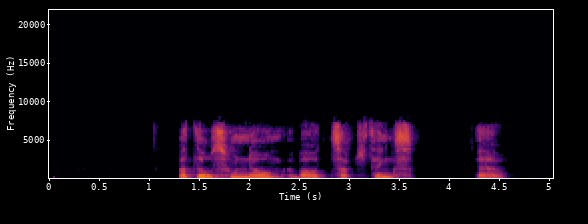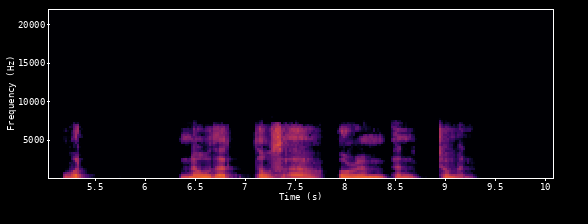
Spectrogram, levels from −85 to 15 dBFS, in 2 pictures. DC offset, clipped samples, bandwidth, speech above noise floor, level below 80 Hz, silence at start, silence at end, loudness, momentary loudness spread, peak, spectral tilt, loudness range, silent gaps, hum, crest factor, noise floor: under 0.1%; under 0.1%; 7.8 kHz; 58 dB; -66 dBFS; 1.3 s; 0.85 s; -27 LUFS; 11 LU; -8 dBFS; -4.5 dB/octave; 5 LU; none; none; 20 dB; -85 dBFS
